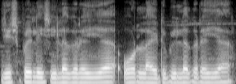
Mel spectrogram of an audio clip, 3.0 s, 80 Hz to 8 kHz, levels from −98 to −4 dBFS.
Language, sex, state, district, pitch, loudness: Hindi, male, Uttar Pradesh, Saharanpur, 130 Hz, -15 LUFS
